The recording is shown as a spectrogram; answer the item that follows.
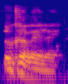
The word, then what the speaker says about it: ukulele: you Bailey ocarina Bailey it's it's pronounced ukulele ukulele sorry like my ocarina common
